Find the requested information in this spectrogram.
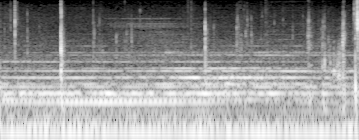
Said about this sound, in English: First, as always, I have to try- take a drink of water.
